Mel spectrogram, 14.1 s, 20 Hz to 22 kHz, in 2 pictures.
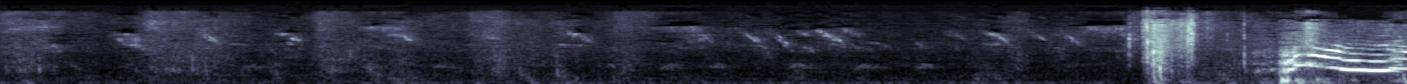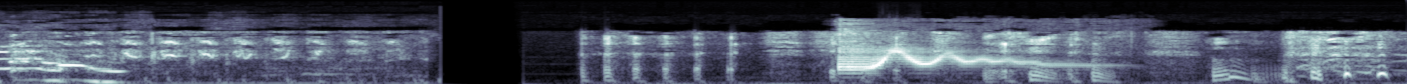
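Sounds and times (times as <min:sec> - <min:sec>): squawking cry falling in pitch: 0:06.3 - 0:07.7.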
